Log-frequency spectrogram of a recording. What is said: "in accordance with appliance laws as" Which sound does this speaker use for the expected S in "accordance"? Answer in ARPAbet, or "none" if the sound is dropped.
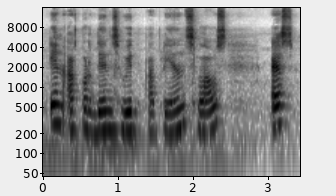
S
